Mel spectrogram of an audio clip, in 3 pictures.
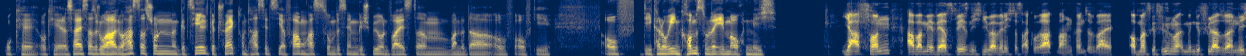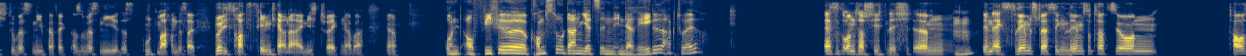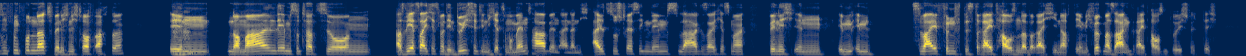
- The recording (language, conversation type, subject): German, advice, Woran erkenne ich, ob ich wirklich Hunger habe oder nur Appetit?
- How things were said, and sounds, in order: laughing while speaking: "gerne"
